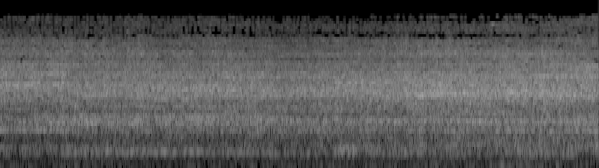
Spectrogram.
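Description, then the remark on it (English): A steady, whirring mechanical clatter with a fine ratcheting texture: David's model railway, a model train running continuously on its track at an even, moderate level, with no voices. “Here's a quick reminder of David's model railway.”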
